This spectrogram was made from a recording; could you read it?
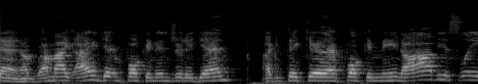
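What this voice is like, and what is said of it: Usual voice. Nothing is said of it.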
